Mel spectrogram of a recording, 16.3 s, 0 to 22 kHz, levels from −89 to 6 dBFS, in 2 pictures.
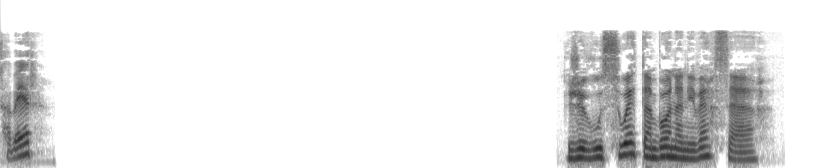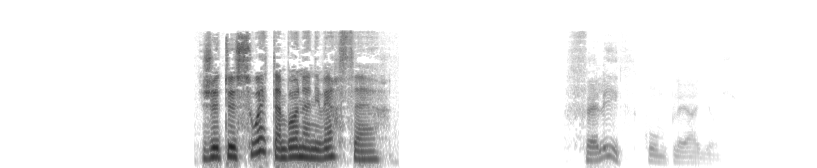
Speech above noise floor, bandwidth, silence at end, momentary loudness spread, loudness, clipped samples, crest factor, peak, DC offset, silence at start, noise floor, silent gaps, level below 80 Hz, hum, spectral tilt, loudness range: over 73 dB; 11.5 kHz; 2.2 s; 13 LU; -17 LUFS; under 0.1%; 22 dB; 0 dBFS; under 0.1%; 0 s; under -90 dBFS; none; -62 dBFS; none; -4 dB/octave; 10 LU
